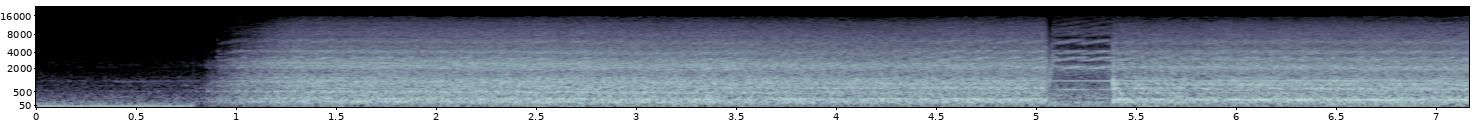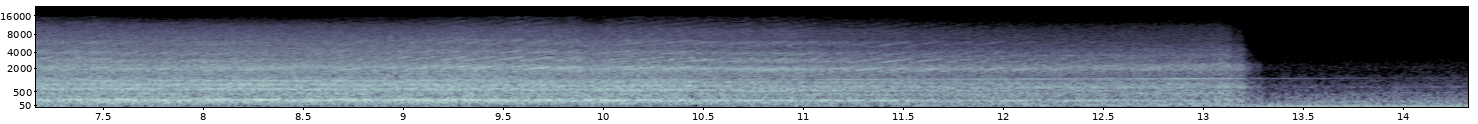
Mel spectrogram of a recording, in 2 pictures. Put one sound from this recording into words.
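A train roars loudly past along the tracks.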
